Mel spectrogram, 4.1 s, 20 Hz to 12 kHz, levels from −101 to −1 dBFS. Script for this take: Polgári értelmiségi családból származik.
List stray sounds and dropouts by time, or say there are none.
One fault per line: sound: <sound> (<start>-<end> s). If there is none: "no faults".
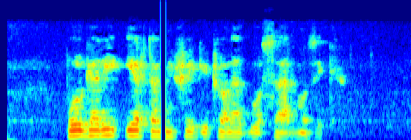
sound: dropout (1.6-1.7 s)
